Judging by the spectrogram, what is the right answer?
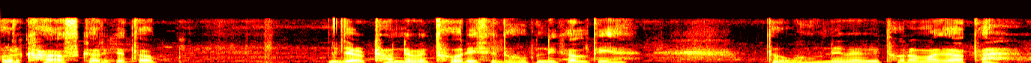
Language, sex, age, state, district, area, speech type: Hindi, male, 18-30, Bihar, Muzaffarpur, rural, spontaneous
